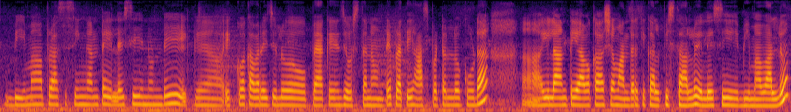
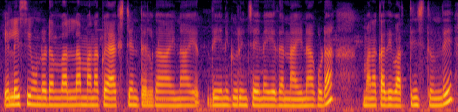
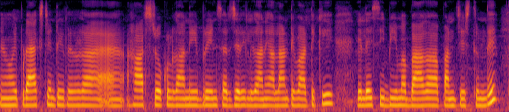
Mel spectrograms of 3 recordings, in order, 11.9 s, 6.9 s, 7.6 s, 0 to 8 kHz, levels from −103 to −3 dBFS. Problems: none marked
